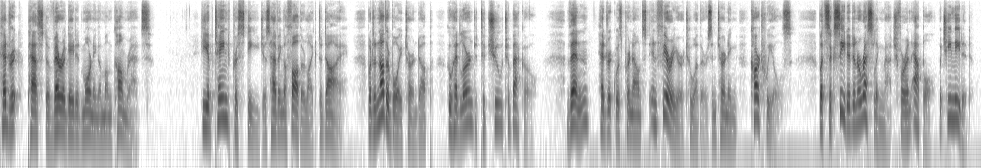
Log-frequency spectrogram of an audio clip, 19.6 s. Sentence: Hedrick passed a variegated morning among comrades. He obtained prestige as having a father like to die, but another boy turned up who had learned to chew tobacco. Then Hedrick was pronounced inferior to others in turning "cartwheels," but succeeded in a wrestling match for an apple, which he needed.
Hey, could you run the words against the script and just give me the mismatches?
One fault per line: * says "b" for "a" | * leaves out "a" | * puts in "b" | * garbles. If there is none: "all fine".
all fine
